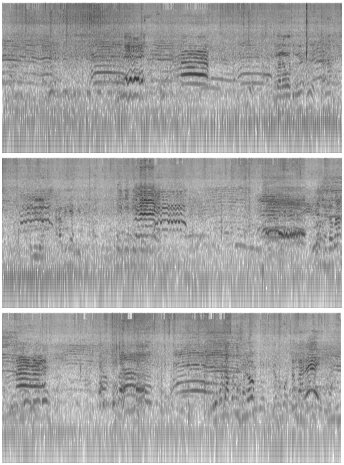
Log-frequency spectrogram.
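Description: Goats bleat repeatedly in wavering, nasal cries over a steady low rumble and voices.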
